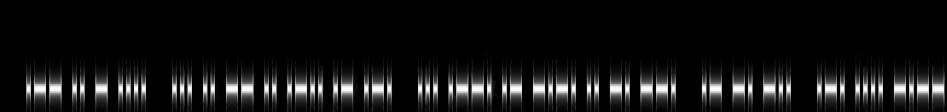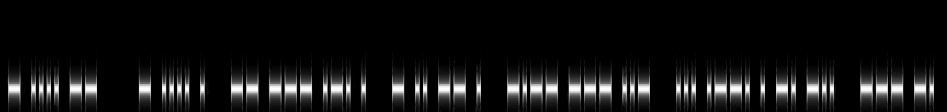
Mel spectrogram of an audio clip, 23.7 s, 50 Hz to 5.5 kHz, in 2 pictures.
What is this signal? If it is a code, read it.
Morse code, heard as a keyed tone, about 25 wpm, 600 Hz. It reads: WITH SIMILAR SPACING AND RHYTHM THE MORE TIME YOU SPEND ON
